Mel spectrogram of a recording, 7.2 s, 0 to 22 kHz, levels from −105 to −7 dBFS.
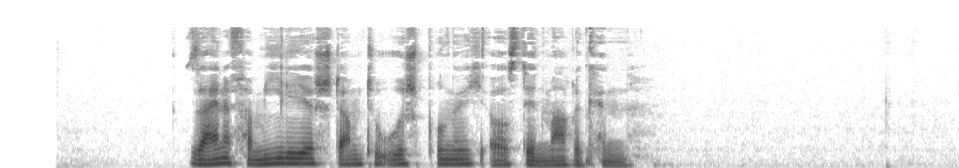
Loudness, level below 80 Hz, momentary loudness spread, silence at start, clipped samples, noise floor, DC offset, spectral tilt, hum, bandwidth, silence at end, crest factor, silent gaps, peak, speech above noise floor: -38 LUFS; -56 dBFS; 9 LU; 1.4 s; under 0.1%; -86 dBFS; under 0.1%; -5.5 dB/octave; none; 11.5 kHz; 2.45 s; 22 dB; none; -18 dBFS; 49 dB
